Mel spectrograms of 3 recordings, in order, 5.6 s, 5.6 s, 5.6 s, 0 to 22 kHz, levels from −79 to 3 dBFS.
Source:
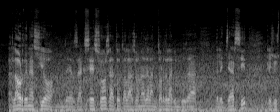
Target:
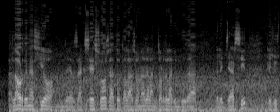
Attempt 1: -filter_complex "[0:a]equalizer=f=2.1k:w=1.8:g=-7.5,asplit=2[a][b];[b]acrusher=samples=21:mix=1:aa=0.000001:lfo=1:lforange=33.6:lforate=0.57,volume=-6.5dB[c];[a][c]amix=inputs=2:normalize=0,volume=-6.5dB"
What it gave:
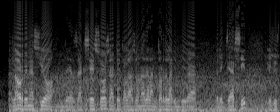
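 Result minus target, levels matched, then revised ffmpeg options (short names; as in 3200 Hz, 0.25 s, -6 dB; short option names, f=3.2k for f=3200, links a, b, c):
decimation with a swept rate: distortion +11 dB
-filter_complex "[0:a]equalizer=f=2.1k:w=1.8:g=-7.5,asplit=2[a][b];[b]acrusher=samples=5:mix=1:aa=0.000001:lfo=1:lforange=8:lforate=0.57,volume=-6.5dB[c];[a][c]amix=inputs=2:normalize=0,volume=-6.5dB"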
